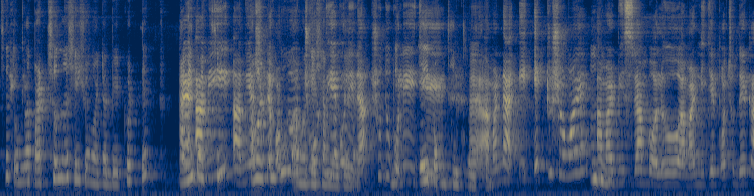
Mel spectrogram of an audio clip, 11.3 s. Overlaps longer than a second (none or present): present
